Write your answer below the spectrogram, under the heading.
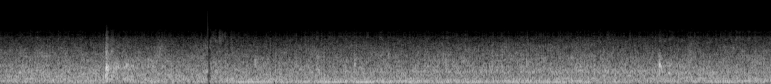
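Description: Steady rumbling background noise, such as wind on the microphone or distant traffic, with three short knocks of a tennis ball struck by racquets: about a second in, about two seconds in, and near the end.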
